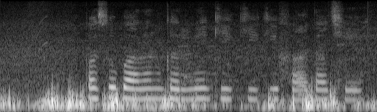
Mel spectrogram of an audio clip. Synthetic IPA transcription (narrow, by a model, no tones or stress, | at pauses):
pəsupaːlənkəɾnekikikifaːjd̪at͡ʃʰeː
